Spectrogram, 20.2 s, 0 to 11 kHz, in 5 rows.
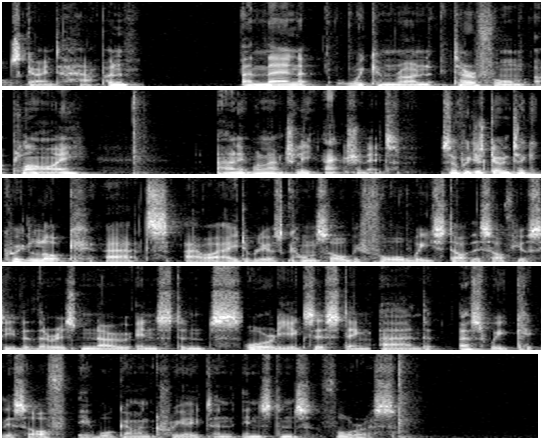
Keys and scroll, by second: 1.5-4.4 typing, 5.0 Return, 11.9-12.6 typing, 18.9-19.7 typing.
